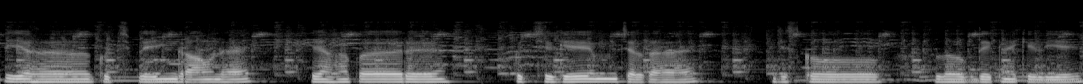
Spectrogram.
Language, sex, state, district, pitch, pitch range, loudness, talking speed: Chhattisgarhi, male, Chhattisgarh, Bilaspur, 120 Hz, 115-125 Hz, -20 LUFS, 95 wpm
